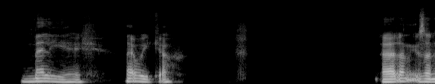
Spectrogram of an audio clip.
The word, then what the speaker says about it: Meslier: It'll be like when we first signed Melier, and everyone was like, Meslier. No. No. Stop pronouncing the S. Melier.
